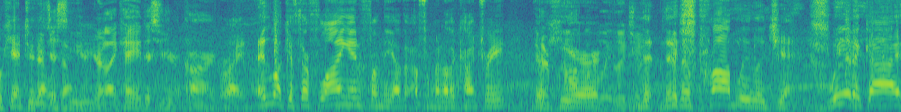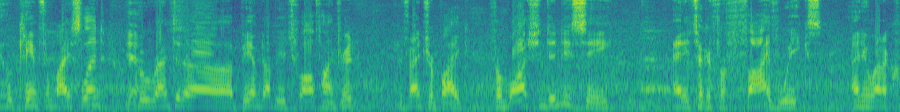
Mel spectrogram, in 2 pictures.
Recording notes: Another followup from AIM, this show covers the longer interviews we did on the show floor while there!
